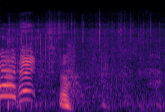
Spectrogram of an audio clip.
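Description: A man crying out in pain: two quick, high cries that rise and fall at the start, and a third, falling cry just under a second in, from a player with a torn hamstring.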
